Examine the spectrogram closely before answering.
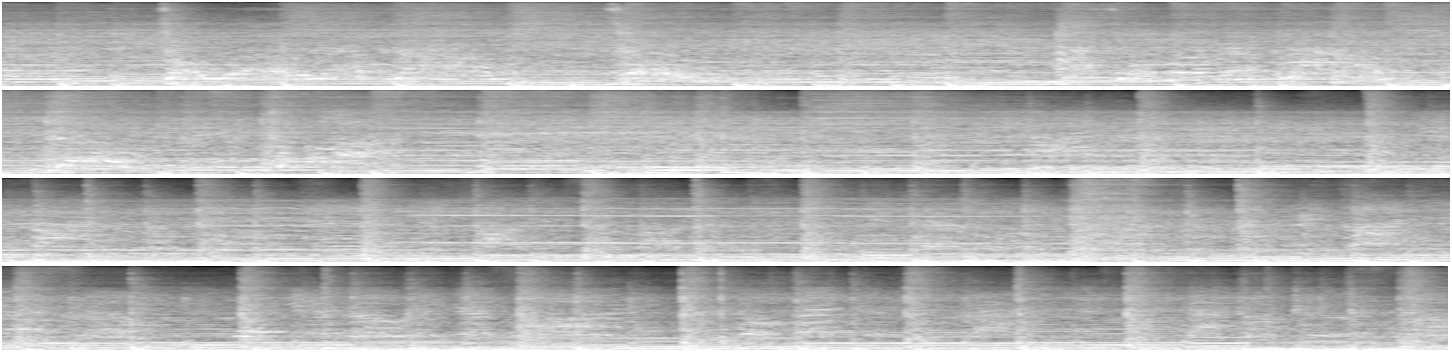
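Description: A punk rock band playing live: electric guitars, bass and drums, with a singer's voice over them.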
